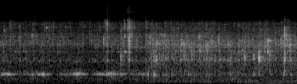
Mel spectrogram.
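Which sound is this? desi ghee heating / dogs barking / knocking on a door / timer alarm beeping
desi ghee heating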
